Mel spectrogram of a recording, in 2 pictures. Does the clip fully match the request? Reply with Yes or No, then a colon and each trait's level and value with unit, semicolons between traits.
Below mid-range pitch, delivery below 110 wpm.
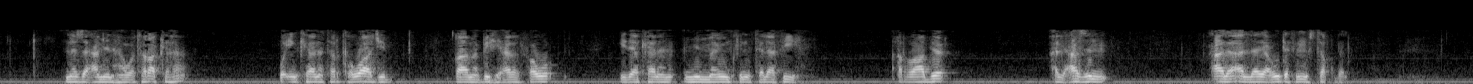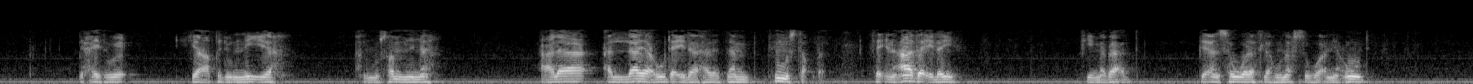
Yes: low, 120 Hz; average, 95 wpm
